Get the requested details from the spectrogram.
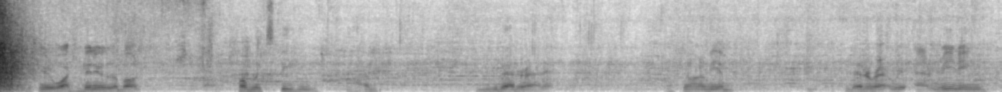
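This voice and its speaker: A man at medium pitch speaks at a moderate pace in a flat monotone, with big swings in loudness, long, frequent pauses, audible room echo and noticeable background noise. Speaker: meat department worker, vlogger. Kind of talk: casual monologue while working. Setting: workplace, cleaning equipment. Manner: swallows words, halting. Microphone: muffled audio.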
